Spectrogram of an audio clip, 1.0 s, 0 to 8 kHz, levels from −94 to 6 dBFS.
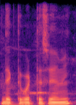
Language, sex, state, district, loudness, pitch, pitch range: Bengali, male, Tripura, West Tripura, -15 LUFS, 115 Hz, 115-120 Hz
